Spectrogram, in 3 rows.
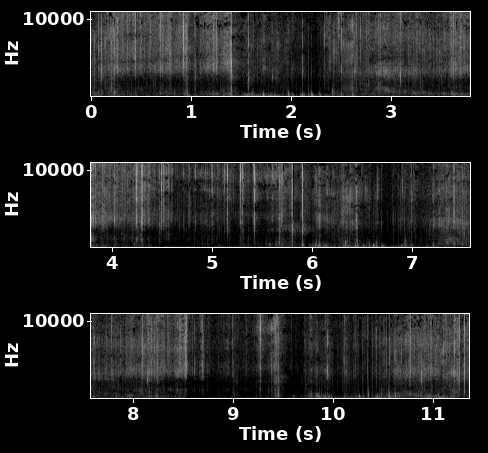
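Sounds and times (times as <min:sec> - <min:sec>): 
chewing and biting into a giant gummy bear: 0:00.0 - 0:11.3.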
